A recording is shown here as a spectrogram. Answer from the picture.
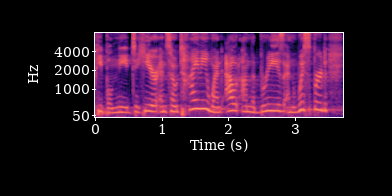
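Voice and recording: Natural-voiced reading aloud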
